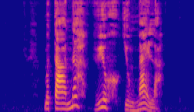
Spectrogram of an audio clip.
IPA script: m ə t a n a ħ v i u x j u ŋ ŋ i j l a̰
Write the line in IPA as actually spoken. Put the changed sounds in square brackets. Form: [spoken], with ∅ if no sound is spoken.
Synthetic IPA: m ə t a n a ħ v i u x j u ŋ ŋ [a] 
